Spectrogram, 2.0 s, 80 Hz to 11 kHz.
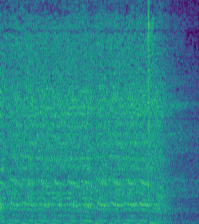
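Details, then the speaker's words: Flood-submerged 2006 BMW E46 M3, first start attempt after replacing the oil pan and a seized starter: steady cranking at about four pulses per second with a couple of brief catches, then it dies. It fires but won't keep running. "Woo! She kicked a couple times. Let's uh let's try that again."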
